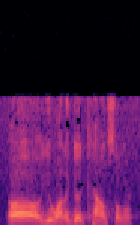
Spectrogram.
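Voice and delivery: ordinary talk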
